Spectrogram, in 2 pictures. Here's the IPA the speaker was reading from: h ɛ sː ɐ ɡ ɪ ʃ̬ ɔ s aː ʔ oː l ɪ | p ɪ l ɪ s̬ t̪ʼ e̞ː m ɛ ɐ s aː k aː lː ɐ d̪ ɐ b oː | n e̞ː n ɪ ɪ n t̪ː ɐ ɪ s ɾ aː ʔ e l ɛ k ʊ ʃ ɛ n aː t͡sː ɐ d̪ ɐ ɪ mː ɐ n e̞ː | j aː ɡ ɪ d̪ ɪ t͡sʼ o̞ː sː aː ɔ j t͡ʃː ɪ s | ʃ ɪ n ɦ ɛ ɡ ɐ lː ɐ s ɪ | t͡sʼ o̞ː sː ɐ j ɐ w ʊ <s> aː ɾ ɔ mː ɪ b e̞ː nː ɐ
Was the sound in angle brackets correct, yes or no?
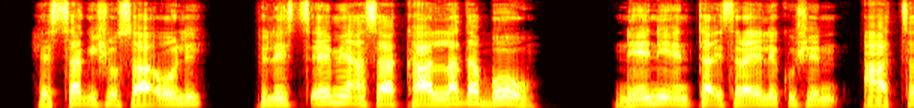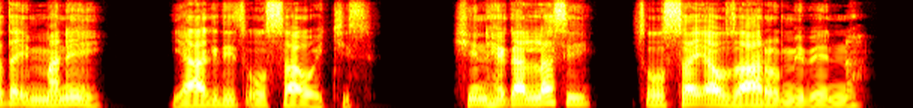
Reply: no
